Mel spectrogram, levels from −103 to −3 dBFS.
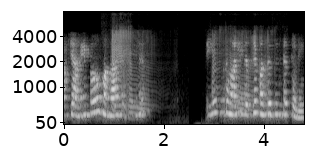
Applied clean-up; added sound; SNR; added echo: neural mask model DeepFilterNet 3.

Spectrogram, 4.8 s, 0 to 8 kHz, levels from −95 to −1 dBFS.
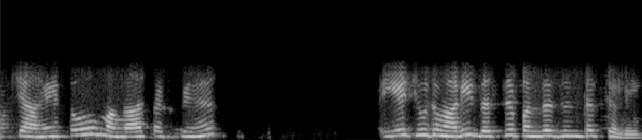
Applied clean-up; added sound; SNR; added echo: none; none; none; none.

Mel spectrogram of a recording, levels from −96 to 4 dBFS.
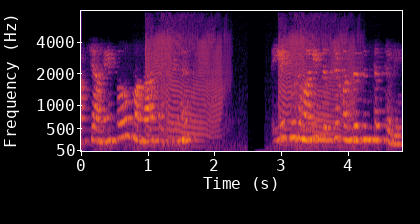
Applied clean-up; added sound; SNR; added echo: none; Fart; 10 dB; reverberation time 0.3 s.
